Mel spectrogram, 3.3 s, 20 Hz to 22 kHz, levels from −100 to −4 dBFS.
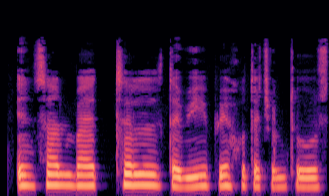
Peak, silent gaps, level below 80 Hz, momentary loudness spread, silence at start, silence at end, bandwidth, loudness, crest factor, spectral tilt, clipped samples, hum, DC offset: -8 dBFS; none; -74 dBFS; 7 LU; 0.15 s; 0 s; 10 kHz; -25 LUFS; 16 dB; -7 dB/octave; under 0.1%; none; under 0.1%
